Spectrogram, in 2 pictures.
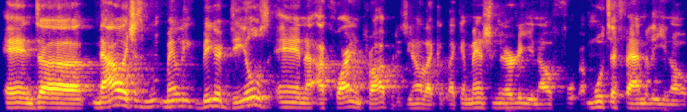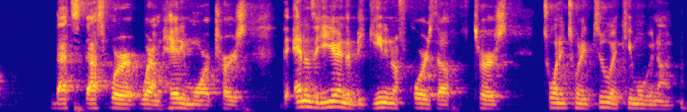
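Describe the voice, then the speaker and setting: A young man with a Venezuelan Spanish accent talks eagerly and casually as a podcast guest. He often restarts and repeats his words as he goes, at an ordinary, middle pitch. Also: steady tone, fairly quick, darkish tone. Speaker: guest, real estate sales professional.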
